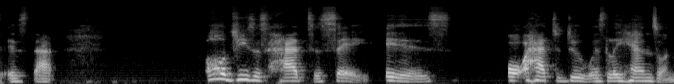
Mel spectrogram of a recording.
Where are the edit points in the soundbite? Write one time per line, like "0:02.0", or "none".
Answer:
0:03.8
